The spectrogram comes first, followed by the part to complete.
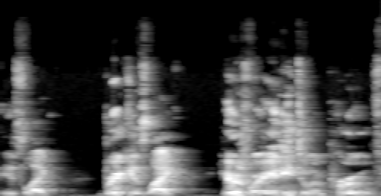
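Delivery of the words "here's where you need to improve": very gruff, harsh voice. Contrasting Brick with Yoda as leaders, the speaker voices Brick: gruff, harsh Brick voice. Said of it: "in a very gruff, harsh voice".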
